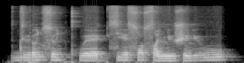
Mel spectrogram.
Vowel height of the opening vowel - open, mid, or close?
close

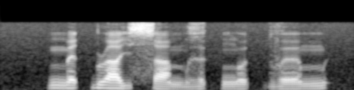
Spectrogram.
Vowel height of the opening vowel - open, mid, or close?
mid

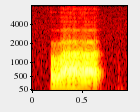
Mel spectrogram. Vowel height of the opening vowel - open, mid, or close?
open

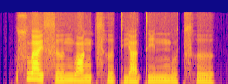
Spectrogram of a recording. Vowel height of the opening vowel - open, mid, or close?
open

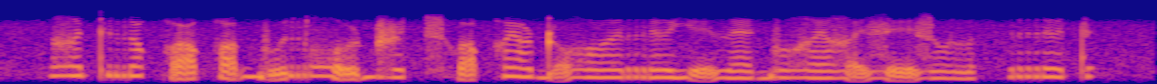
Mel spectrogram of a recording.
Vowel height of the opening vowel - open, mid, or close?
mid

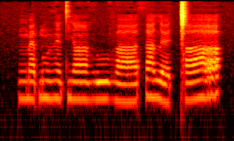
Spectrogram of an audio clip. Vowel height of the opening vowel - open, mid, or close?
open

